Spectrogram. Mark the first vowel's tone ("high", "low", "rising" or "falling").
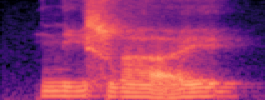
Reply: rising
